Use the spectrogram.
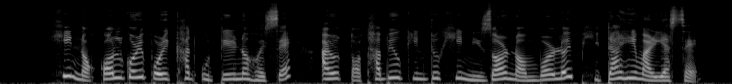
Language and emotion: Assamese, disgusted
